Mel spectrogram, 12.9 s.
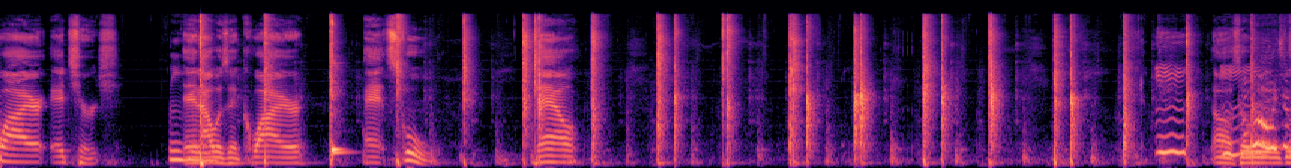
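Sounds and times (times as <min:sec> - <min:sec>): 
speech: 0:00.0 - 0:04.4, 0:05.3 - 0:05.8, 0:11.6 - 0:12.9
people clapping along: 0:04.6 - 0:12.9.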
